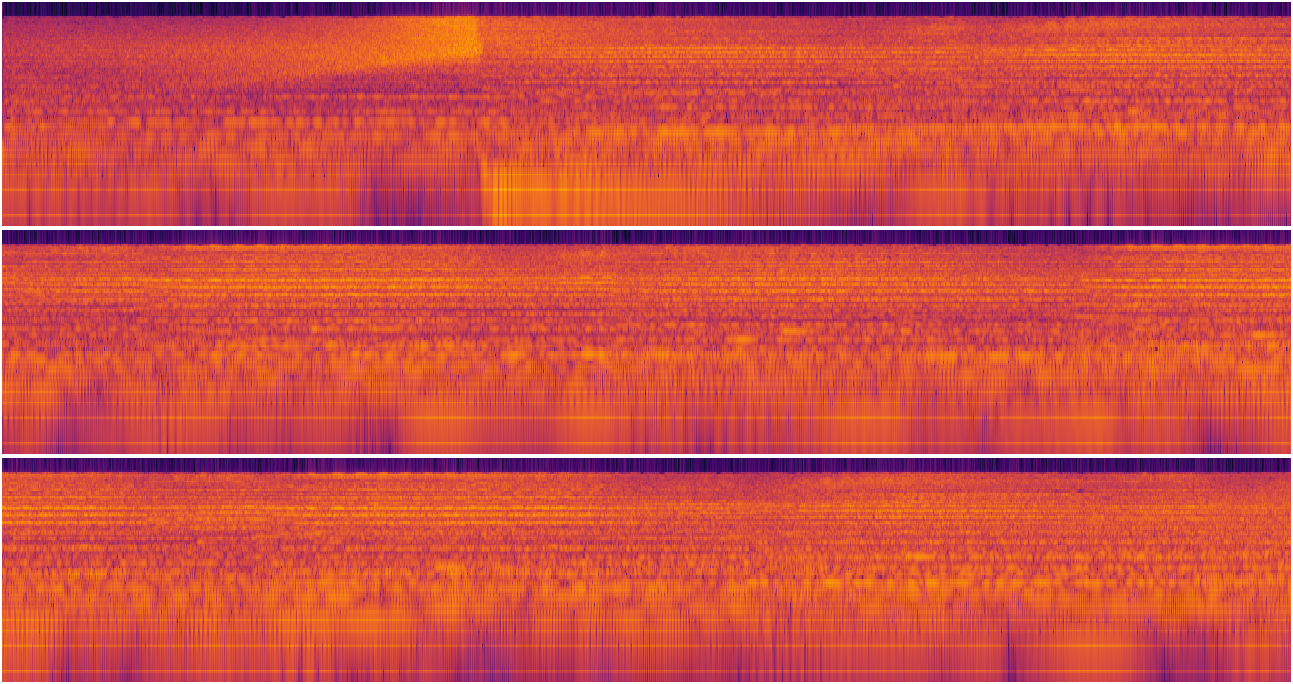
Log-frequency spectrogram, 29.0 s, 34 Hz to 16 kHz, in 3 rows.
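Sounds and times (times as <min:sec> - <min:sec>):
classical violin trance music: 0:00.0 - 0:29.0.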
